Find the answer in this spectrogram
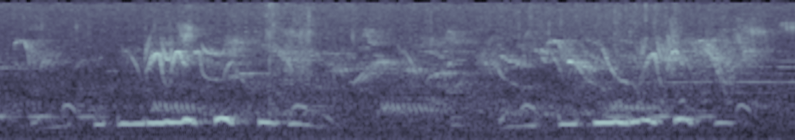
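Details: Courting laughing dove trying to win a female's attention, giving two bouts of low, bubbling, slightly rising and falling coos about two seconds apart, while other small birds chirp and twitter at higher pitch.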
